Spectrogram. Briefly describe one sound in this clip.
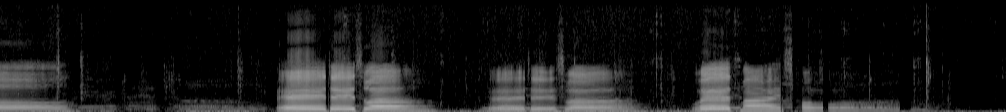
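A group of mourners sings a slow hymn outdoors.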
